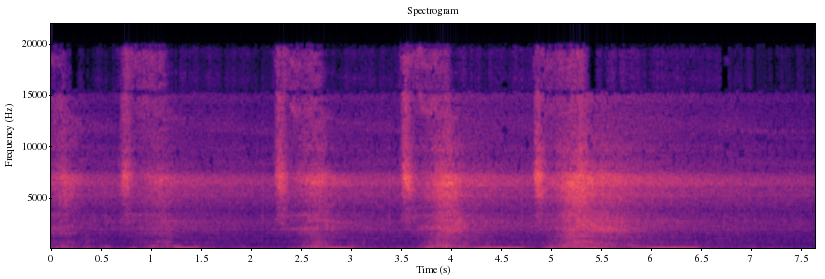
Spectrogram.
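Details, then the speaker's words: 2019 Mazda 6 GDI petrol engine blipped in short revs with rough, uneven low note; random multi-cylinder misfire (P0300) with check engine light, long cranking; plugs already replaced, injectors suspected and replaced. "والسيارة فيها الترتفة وهذه اهتزاز لمبة الماكينة ولا طبعا لاحظوا عندي هنا أغلبها كلها فيها مسفاير."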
